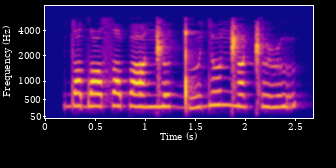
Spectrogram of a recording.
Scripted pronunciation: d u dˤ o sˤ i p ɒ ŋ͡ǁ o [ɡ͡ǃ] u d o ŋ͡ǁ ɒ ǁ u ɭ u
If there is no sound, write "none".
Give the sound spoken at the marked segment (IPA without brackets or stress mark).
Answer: ɡ͡ǃ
